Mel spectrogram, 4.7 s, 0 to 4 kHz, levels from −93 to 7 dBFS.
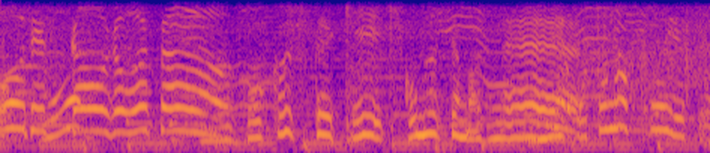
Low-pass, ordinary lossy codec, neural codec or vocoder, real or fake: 3.6 kHz; Opus, 64 kbps; none; real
